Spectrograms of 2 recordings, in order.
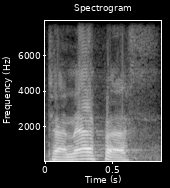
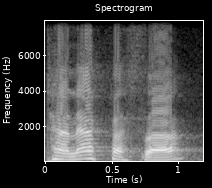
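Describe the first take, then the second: First: The word ends on a consonant, no final vowel. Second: The word ends with a short final vowel.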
